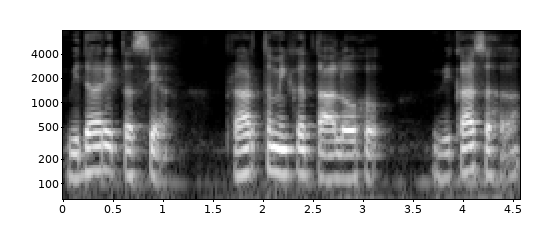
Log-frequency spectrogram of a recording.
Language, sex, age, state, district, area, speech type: Sanskrit, male, 45-60, Karnataka, Dakshina Kannada, urban, read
